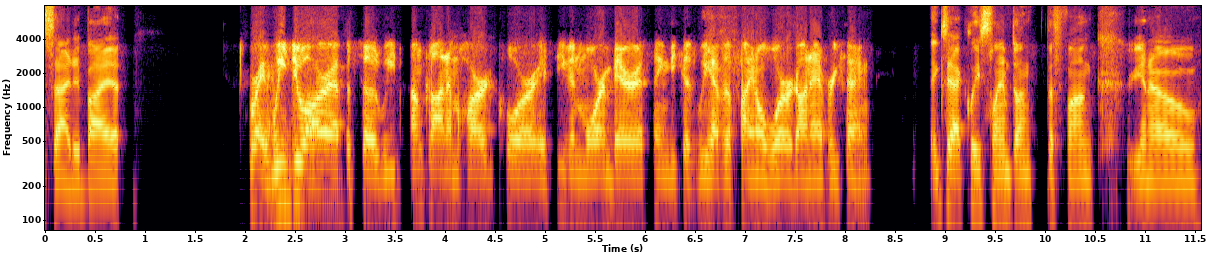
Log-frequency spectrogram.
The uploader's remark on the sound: call in remotely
